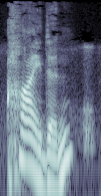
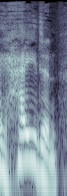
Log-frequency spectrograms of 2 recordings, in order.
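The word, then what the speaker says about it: Haydn: little bit of um heyden I think that's how it's pronounced is that and you're surprised I I pronounced it um correctly aren't you whistle me one cuz most people say Hayden well I've got um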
